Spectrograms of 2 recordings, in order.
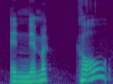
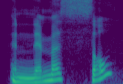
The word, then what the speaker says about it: inimical: Inimical, no hard C. Inimisal, tending to obstruct or harm. Inimisal? Yeah, I see. Oh no, inimical. That's correct, right.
